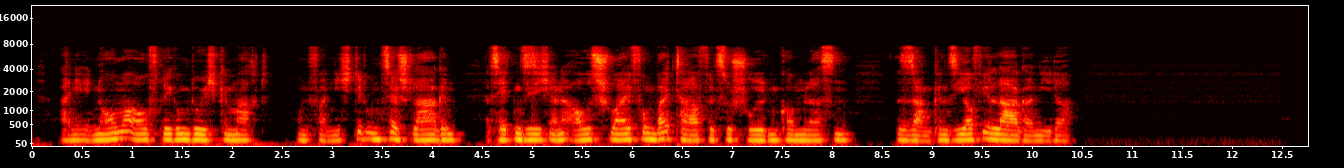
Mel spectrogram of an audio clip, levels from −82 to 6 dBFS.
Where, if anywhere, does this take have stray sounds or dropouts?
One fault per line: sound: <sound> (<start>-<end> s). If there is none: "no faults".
no faults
